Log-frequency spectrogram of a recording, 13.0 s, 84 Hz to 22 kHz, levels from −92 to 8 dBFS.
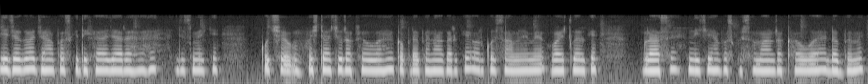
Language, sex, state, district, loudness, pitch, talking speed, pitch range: Hindi, female, Chhattisgarh, Bastar, -15 LUFS, 215 Hz, 175 wpm, 210-220 Hz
